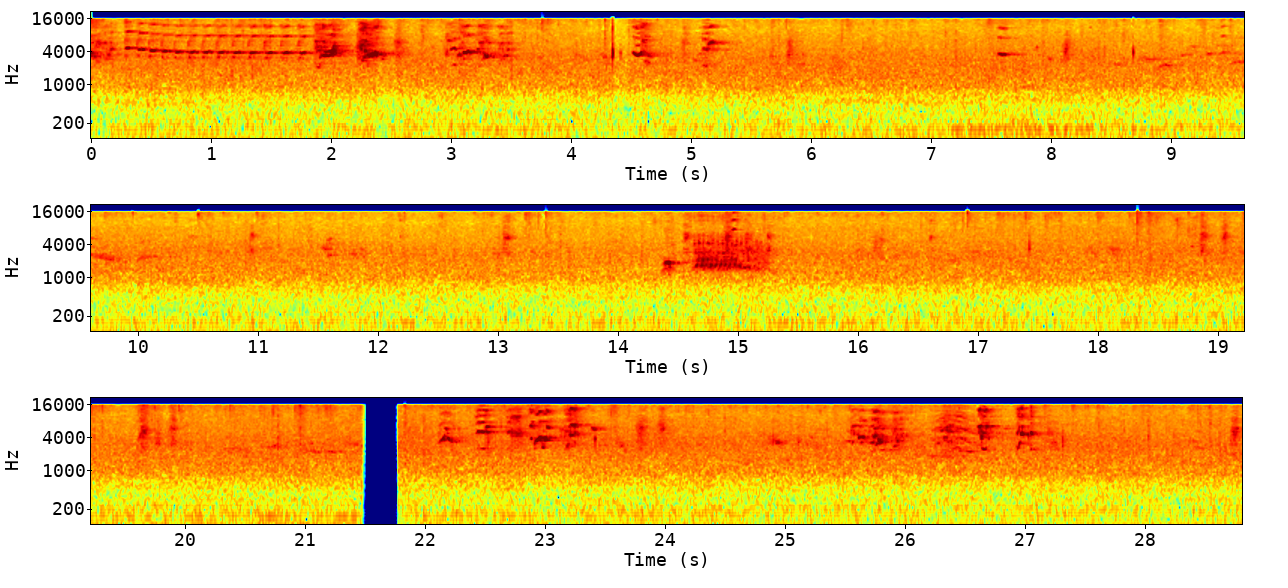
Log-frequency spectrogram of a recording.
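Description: Songbirds singing in short whistled phrases, thickest at the start and toward the end, over the steady patter of rain on trees. The sound cuts out completely for a split second about three-quarters of the way through.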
